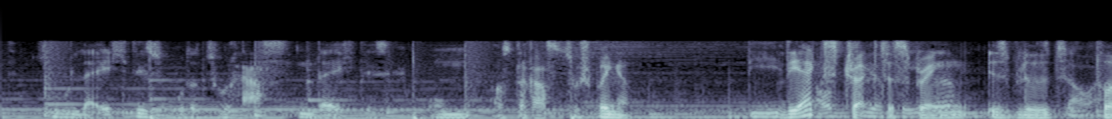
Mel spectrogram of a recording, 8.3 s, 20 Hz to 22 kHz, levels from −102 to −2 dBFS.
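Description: No technical fault can be heard anywhere in the audio, and the signal keeps a steady, continuous path throughout.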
